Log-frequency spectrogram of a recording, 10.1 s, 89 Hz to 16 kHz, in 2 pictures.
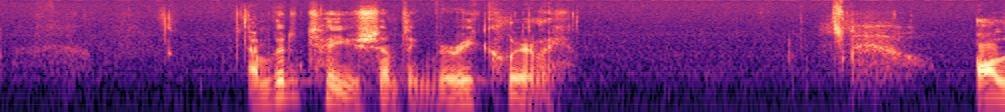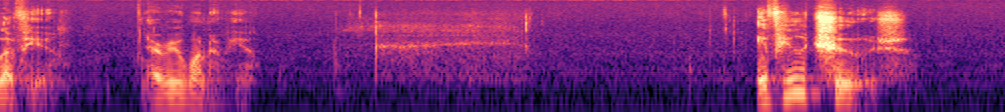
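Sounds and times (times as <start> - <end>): soft in-breath: 0.0 - 0.6, 4.1 - 4.7, 6.7 - 7.8
man speaking: 1.2 - 2.9, 4.9 - 6.4, 8.8 - 9.6.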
